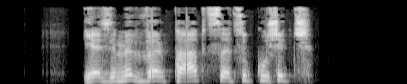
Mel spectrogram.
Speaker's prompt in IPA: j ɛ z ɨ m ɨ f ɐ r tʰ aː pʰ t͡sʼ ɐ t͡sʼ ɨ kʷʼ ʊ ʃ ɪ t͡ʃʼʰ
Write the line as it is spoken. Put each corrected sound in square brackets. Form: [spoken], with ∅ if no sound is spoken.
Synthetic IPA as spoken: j ɛ z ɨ m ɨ [v] ɐ r [pʰ] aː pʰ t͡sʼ ɐ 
